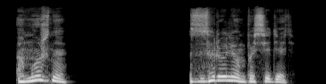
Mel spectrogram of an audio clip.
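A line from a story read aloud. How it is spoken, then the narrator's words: Timid, childlike asking. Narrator (Russian): спросил он почти робко, как мальчишка, выпрашивающий игрушку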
